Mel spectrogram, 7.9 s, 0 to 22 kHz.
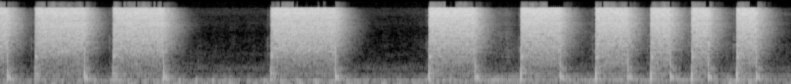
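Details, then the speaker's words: Philips GC9622 steam iron, solenoid water valve tested via a connected pipe: strong, forceful hissing steam bursts cutting on and off repeatedly; valve normal. "When the steam is out, I will press it to see the strength of the steam. If the machine is normal, the steam will exceed the length of the machine's steam pipe."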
